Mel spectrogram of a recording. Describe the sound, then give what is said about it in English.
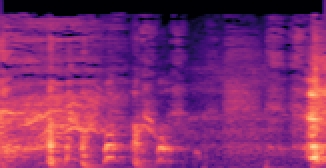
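Several breathy coughs in short bursts, mixed with a bit of stifled laughter, ending with a sharper, louder cough; fairly loud, with no speech. “Sorry, I'm coughing too, but that is disgusting.”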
